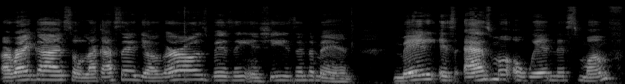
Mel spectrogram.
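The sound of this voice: A woman speaks at medium pitch with a fairly bright tone. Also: ordinary pitch variation, moderate pace.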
